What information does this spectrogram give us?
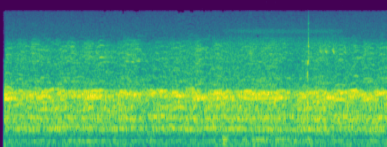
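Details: A flock of Canada geese at St Anne's Lagoon, many birds honking at once in a dense, unbroken chorus with no gaps.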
